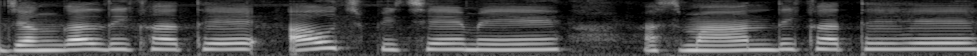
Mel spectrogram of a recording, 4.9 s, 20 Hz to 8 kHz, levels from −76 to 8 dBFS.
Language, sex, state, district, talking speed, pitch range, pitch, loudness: Chhattisgarhi, female, Chhattisgarh, Raigarh, 110 wpm, 265-290 Hz, 280 Hz, -18 LUFS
